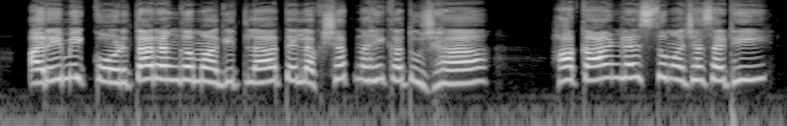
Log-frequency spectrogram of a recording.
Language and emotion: Marathi, angry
